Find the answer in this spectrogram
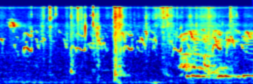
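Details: Female grey francolin feeding with chicks: scattered high wavering peeps at first, a sharp crackle midway, then a low, steady, murmuring cluck-like tone joined by more peeps.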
